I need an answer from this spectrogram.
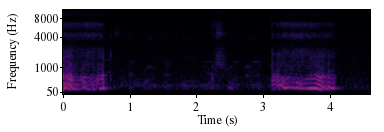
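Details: Pug in deep sleep and dreaming while seeming awake, snoring: a short rasping, droning snore at the start, then a second longer one of about a second after a quiet pause of roughly two and a half seconds.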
